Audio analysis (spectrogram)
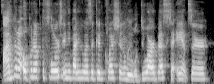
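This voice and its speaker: A woman's voice: on the high side, fairly even intonation, fast talker, a little mellow. A woman from Houston hosting a sports podcast, chatting casually with lots of fillers and restarts. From Houston, Texas. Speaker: podcast host.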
